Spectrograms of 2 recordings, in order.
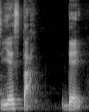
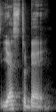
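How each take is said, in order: First: "yesterday" with a full, separated middle syllable, yes-tah, day; mispronunciation. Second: "yesterday" with a schwa in the middle; correct pronunciation. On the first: Teacher rejecting the error for learners, mispronunciation. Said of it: "it is not". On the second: Teacher correcting the error for learners, correct pronunciation. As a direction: say yesterday as YES-tuh-day, middle softened. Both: Shown as a demonstration.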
